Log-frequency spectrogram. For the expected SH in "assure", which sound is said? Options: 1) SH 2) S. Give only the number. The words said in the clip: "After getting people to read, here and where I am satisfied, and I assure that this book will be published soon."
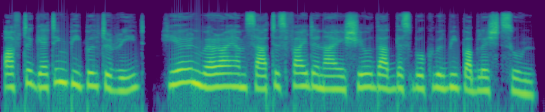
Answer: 1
